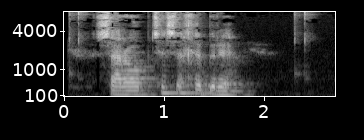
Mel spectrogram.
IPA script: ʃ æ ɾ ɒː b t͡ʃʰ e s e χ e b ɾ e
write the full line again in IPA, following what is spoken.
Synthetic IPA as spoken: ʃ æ ɾ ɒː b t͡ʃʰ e ʃ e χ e b ɾ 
